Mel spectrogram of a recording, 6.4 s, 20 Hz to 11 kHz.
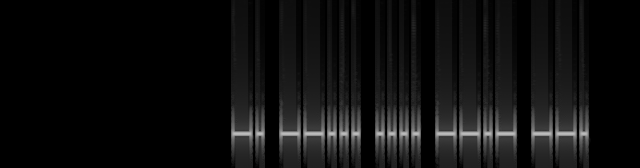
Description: Morse code, heard as a keyed tone, about 20 wpm, 700 Hz. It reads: N7HQG
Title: USA Call Signs - 5 Characters - Repeated 3x - 20wpm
